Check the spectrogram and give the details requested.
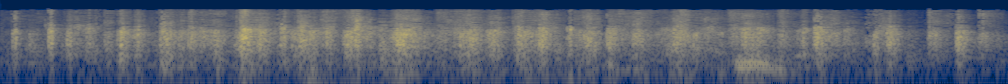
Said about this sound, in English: Can we please hold our applause until the end? Thank you.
